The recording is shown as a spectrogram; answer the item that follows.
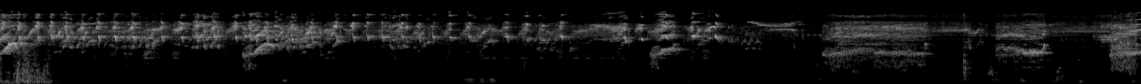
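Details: Hand-fed cockatiel begging: dense, fast, high chittering pulses for several seconds, then looser, harsher raspy notes with short rising squeaks and a few gaps.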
